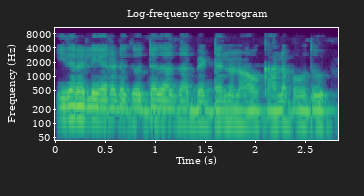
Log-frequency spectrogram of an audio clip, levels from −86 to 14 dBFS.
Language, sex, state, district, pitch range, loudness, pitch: Kannada, male, Karnataka, Koppal, 95-105 Hz, -16 LUFS, 100 Hz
